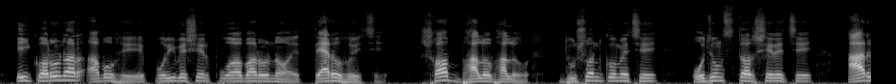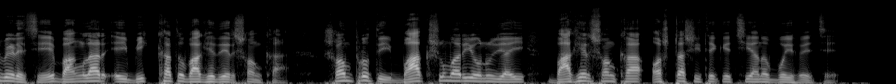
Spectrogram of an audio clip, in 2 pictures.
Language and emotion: Bengali, neutral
